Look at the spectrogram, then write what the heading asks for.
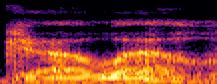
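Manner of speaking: low creepy alien breath; creepy villain voice. Acted. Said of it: "Brainiac's creepy voice going".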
